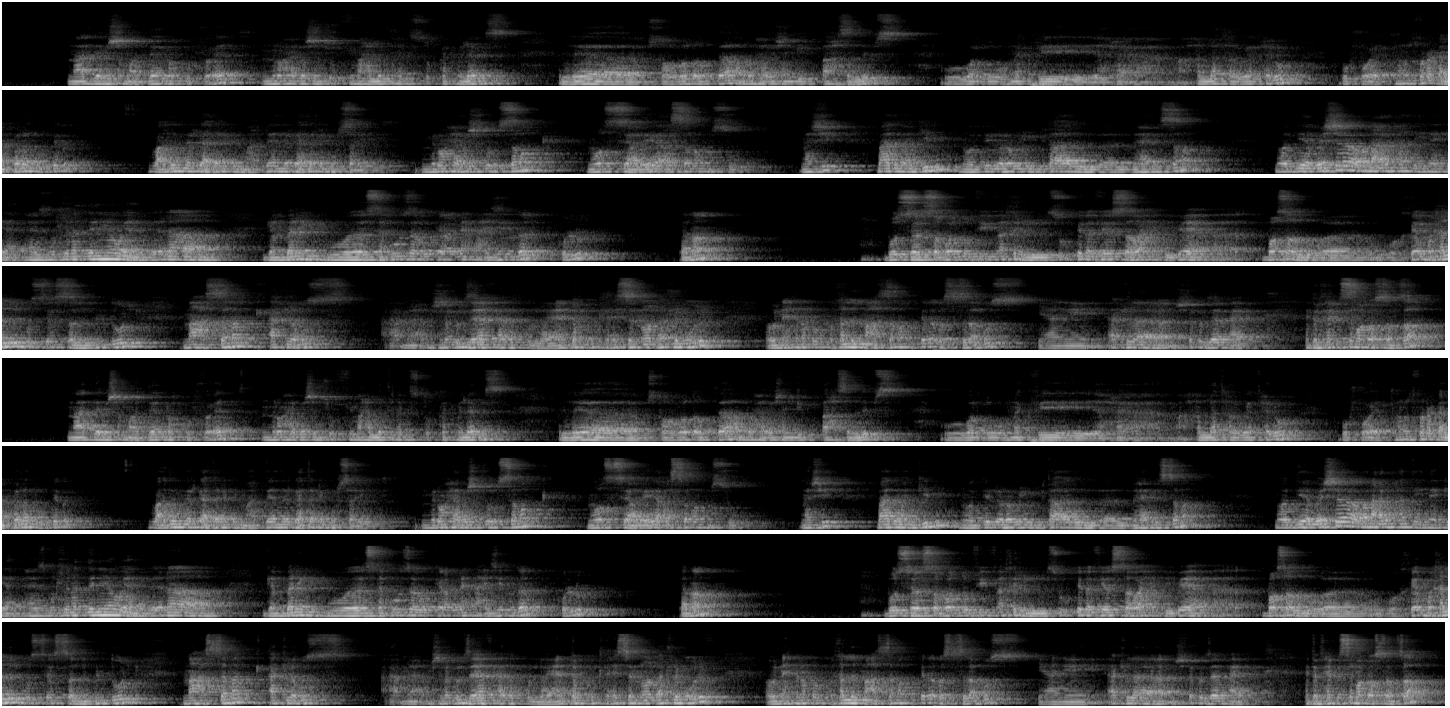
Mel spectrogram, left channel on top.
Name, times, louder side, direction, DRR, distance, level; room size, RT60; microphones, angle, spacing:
voice 1, 0.7-2.3 2.6-5.0 5.6-8.9 9.4-12.9 13.4-15.1 15.9-18.1 18.7-19.7 20.3-21.8 22.4-22.8 23.2-26.3 27.2-31.1 31.5-34.2 34.5-34.7 35.7-36.0 37.5-41.2 41.5-45.8 46.0-46.8 47.2-50.4 51.0-56.1 56.5-57.5, right 1 dB, 35° right, -5 dB, 1.7 m, -25 dB
21.5 x 7.6 x 2.3 m, 1.2 s
head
